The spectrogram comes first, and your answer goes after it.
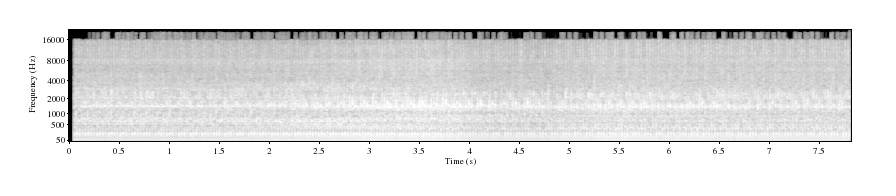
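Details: VW T4 1.9D diesel, ticking appeared after oil change, noticeable at 2000 rpm, first suspected hydraulic lifters: steady run with light even rattle about three per second; teardown found piston pin knocking, overhaul needed.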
